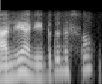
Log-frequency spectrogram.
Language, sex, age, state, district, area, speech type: Punjabi, male, 18-30, Punjab, Hoshiarpur, urban, conversation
